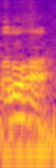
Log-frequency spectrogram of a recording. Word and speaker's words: aloha: Sometimes you see people or luau's yell the word aloha or drag that word on, but as our beloved Queen Lili'o Kalani says, that changes the meaning. The proper way to say aloha is a warm and brief aloha, but don't go out there correcting locals, alright?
